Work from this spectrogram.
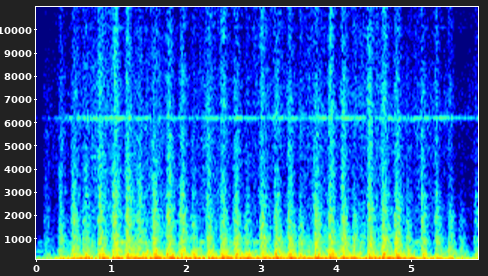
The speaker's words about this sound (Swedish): Och du ska följa med mig och vi ska åka till tågstationen på Fifth Street i Mason, Georgia. Det var där de var nämligen. Så åkte okay, de dit ja. och så kommer tåget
